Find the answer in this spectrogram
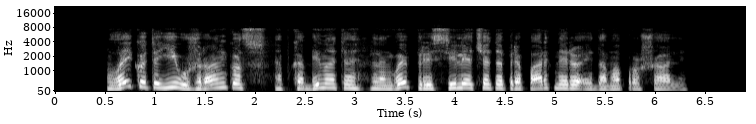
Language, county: Lithuanian, Klaipėda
